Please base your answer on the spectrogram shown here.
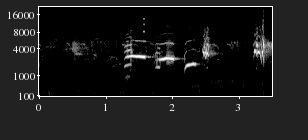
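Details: White-rumped shama (kacer) in 'ngeplong' style, a lure meant to draw replies from other shamas; a few loud whistled notes, some sliding downward, with harsh chattering bursts between them.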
